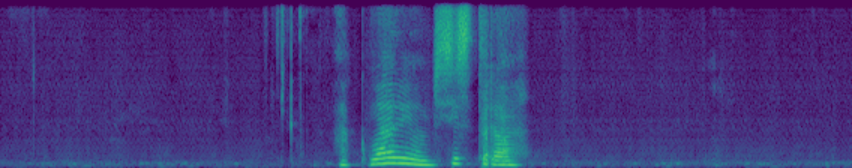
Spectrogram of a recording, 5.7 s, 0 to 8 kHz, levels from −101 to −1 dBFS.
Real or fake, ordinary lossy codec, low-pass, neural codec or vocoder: fake; none; none; codec, 16 kHz, 2 kbps, FreqCodec, smaller model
